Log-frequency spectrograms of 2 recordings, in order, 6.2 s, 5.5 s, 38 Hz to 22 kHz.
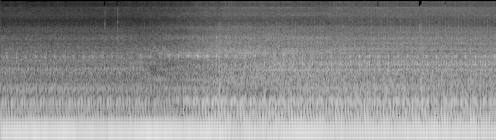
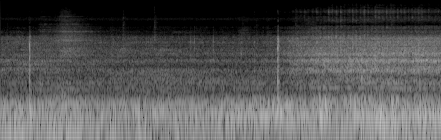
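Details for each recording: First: Porsche 986 Boxster after IMS bearing replacement and reassembly, no engine light: starts and settles into a steady, even idle with a smooth low rumble and no knocks or misses; runs much smoother than before. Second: Porsche 986 Boxster flat-six, recorded before engine removal for IMS bearing replacement: uneven idle with an irregular low-pitched stumble in the exhaust beat; misfire, owner suggests fuel starvation or excess fuel, cause unconfirmed.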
